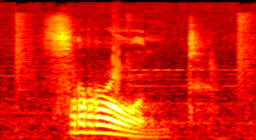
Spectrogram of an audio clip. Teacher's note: So, the udarenie or the stress is on O, that is why the sound of O is under stress, and I am pronouncing with higher pitch on O.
